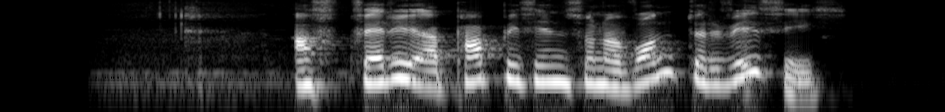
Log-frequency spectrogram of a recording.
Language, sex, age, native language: Icelandic, female, 40-49, German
